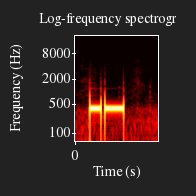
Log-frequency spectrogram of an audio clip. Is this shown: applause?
no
